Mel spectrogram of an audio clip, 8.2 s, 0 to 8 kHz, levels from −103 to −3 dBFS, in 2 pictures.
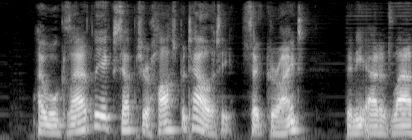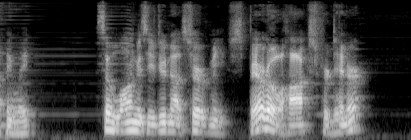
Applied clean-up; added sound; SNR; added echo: neural mask model DeepFilterNet 3.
